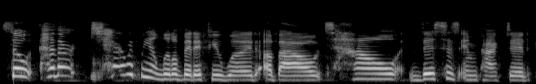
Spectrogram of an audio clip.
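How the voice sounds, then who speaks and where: A woman's voice: on the high side, expressive, a little slow, dry recording, muffled recording. An American woman hosting a webinar, guiding a demonstration and prompting her guest with encouraging questions. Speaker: webinar host. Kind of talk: interview and guided software demonstration.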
